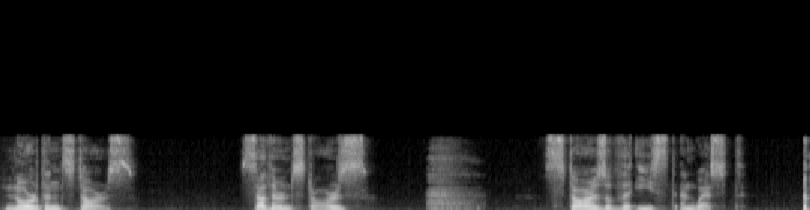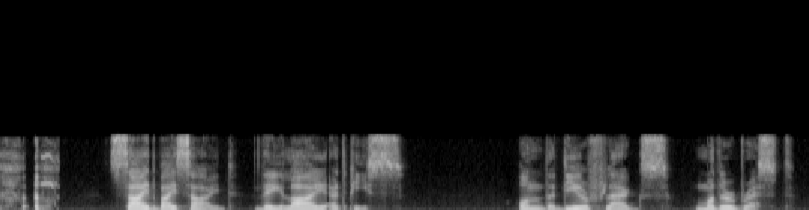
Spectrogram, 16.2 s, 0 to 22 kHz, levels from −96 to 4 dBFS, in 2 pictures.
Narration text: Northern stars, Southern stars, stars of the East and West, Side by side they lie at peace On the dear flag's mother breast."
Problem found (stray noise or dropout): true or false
true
